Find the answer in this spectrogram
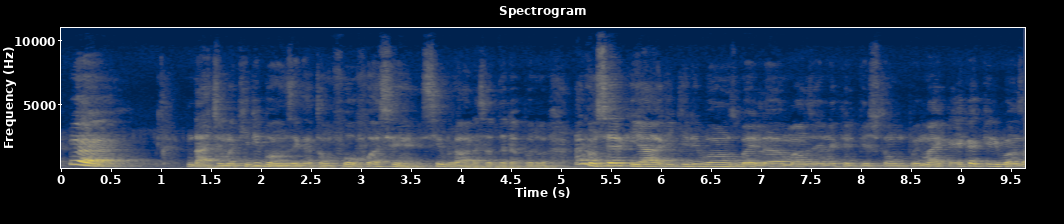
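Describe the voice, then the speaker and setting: A man's voice: medium pitch, warm tone, echoey room, recorded from a distance. A man giving casual, opinionated commentary on a video clip, talking loosely in slang and dropping in English phrases.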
